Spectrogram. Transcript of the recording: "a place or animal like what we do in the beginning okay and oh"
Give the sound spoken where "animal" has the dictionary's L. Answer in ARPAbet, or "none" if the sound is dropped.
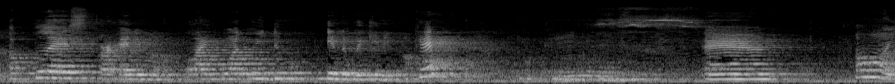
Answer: N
